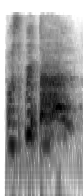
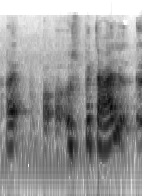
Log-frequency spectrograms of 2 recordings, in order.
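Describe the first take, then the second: First: High, startled question; mock-shocked yelp; alarmed. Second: Weak, faltering question in a fake sick voice; put-on feeble stammer; feigning sickness. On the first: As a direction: blurt it out, forgetting to sound sick. Faker alarmed at hospital threat. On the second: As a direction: catch yourself and sound poorly.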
